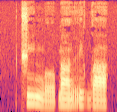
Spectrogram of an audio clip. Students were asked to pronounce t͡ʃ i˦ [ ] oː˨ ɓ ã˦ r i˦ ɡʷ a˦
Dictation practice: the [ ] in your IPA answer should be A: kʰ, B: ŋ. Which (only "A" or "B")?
B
